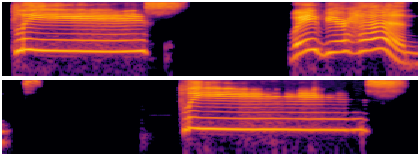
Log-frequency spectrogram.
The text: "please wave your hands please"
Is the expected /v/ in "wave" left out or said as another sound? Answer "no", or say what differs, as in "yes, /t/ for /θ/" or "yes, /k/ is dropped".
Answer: no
